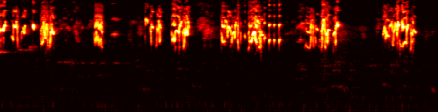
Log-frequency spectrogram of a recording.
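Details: Lovebirds kept as pets chirp in shrill, buzzy clusters of rapid notes, about one burst per second, harsh and squawky at times, in a quiet room.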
